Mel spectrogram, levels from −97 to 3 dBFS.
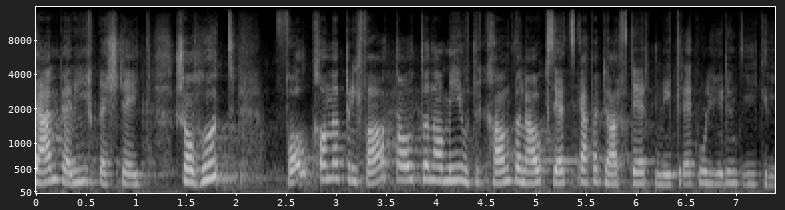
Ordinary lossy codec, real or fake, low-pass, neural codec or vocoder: none; fake; 14.4 kHz; codec, 44.1 kHz, 2.6 kbps, SNAC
